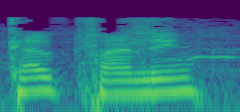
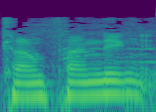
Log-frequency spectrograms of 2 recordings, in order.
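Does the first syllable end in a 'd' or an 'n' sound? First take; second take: d; n. First: The first syllable ends with a 'd' sound. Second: The first syllable ends with an 'n' sound. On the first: The speaker calls it right. "Un poquito mejor, sí, muy bien" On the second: The speaker calls it wrong. "En lugar de crowd, está diciendo crown"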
